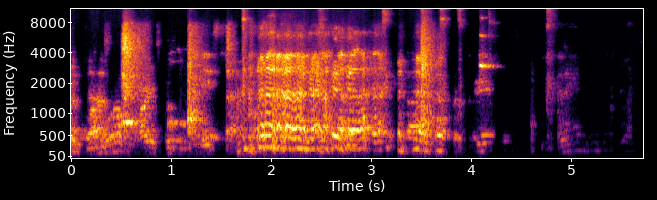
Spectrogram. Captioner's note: laughter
